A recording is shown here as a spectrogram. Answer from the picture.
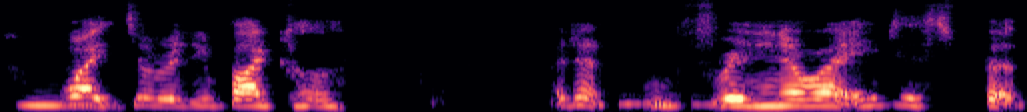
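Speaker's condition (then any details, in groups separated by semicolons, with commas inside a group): Cerebral palsy; complex form, present from birth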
